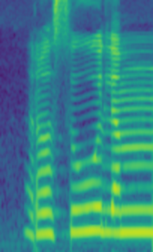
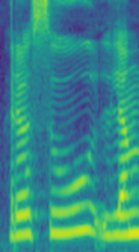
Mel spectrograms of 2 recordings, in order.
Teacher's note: ارسلنا فیکم رسولم، تنوین کے بعد میم مشدد ہے، غنہ کرتے ہیں، تنوین کو میم مشدد سے ملا کر ادا کریں گے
